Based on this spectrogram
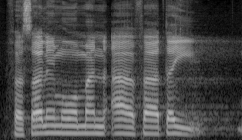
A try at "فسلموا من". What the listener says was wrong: man di sini bukan man, min. Fasalimu min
